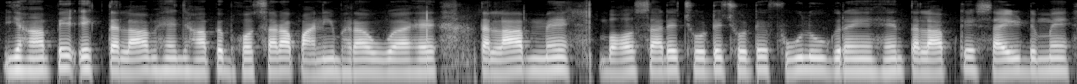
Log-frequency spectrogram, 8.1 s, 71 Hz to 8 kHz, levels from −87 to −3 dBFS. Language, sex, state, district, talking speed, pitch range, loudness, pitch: Hindi, male, Bihar, Saran, 195 wpm, 145-155 Hz, -18 LUFS, 150 Hz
